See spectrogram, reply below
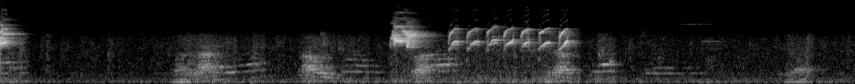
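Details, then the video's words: Lesser green leafbird singing to provoke rivals: a sharp harsh note followed by a fast run of about ten repeated bright chattering notes, with softer scattered chirps before and after. "SUARA Cucak Ijo Mini | Pancing Emosi Burung Lawan"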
